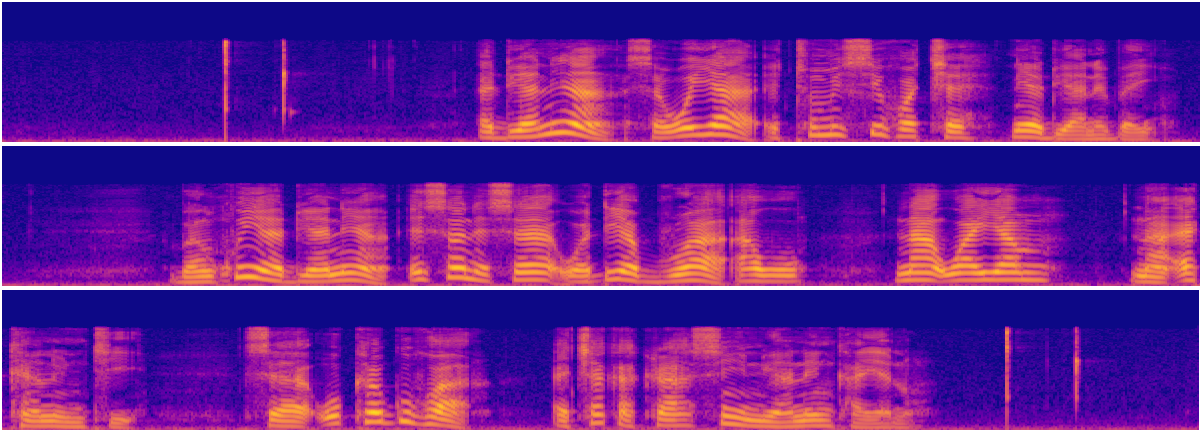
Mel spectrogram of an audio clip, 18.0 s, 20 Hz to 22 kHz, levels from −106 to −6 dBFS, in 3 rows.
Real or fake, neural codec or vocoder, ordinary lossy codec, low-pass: real; none; none; 7.2 kHz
